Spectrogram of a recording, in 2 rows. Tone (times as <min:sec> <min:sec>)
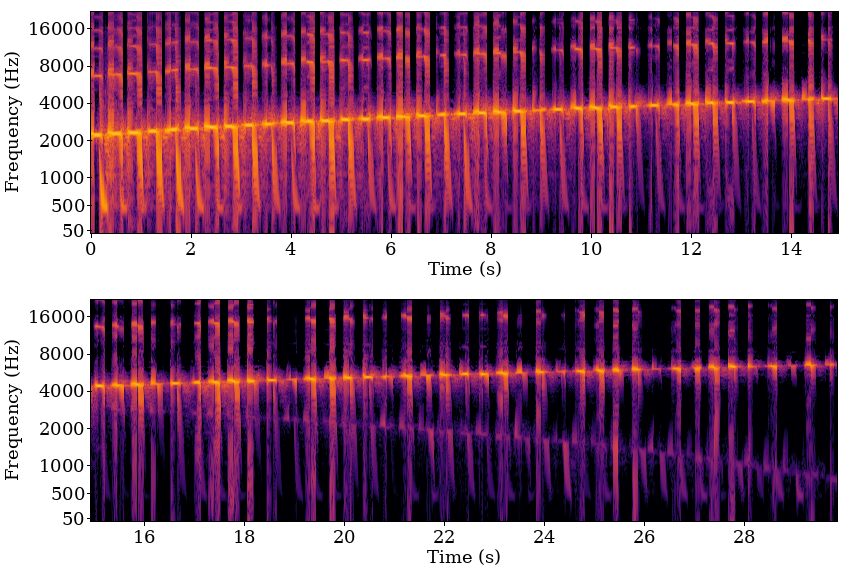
0:00.0 0:12.9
